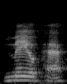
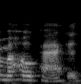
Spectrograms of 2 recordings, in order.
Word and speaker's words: Mahopac: When we think about riots in Peekskill over Paul Robeson showing up, or cross burnings in Mahopac or Mahopac, depending on how you pronounce it.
